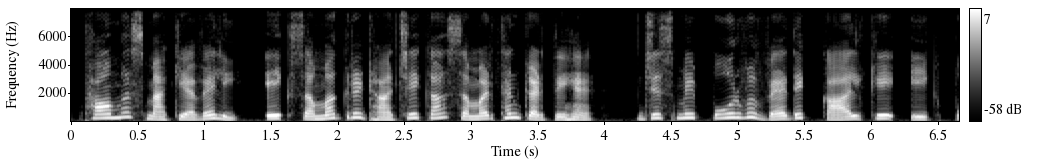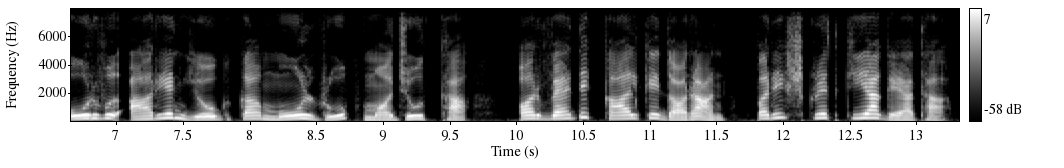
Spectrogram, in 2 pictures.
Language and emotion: Hindi, neutral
